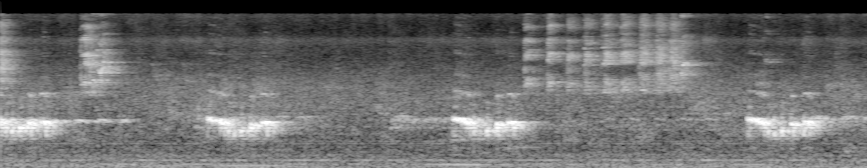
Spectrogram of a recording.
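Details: Rare zebra dove with a strange but persistent song: four trilled coo bursts at intervals of about two to three seconds, interrupted by loud rattling and clattering noises.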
